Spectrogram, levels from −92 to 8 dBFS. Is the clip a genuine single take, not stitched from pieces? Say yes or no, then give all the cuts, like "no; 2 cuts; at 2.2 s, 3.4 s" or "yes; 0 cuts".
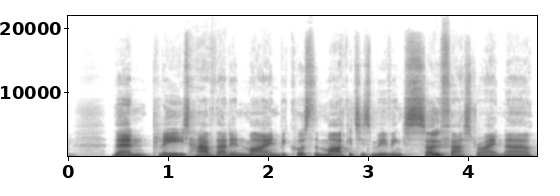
yes; 0 cuts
